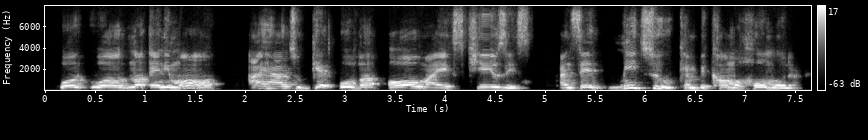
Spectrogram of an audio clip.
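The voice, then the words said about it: Nigerian accent. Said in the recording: “I'm a Nigerian and I have an accent.”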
